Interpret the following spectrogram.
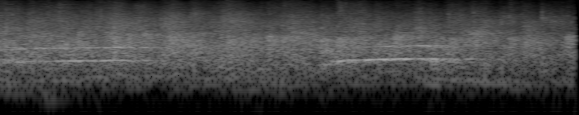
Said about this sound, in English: let's give him a great applause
